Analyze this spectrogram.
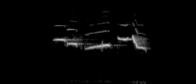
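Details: White-breasted Oriental magpie-robin song, played to prompt a silent bird to sing: one clear whistled phrase of about a second, with sliding, falling notes and a sharp twisting end.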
